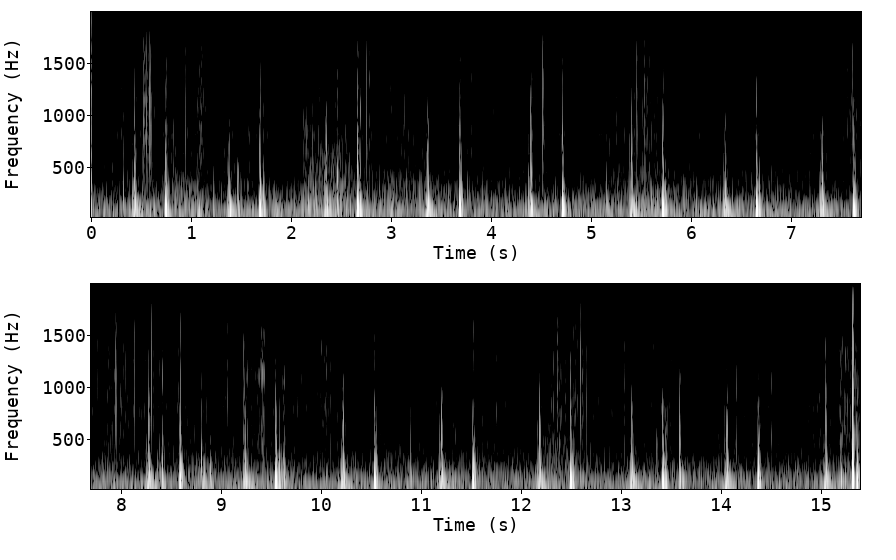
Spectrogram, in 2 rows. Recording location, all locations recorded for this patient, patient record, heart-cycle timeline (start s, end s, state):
tricuspid valve (TV)
aortic valve (AV)+pulmonary valve (PV)+tricuspid valve (TV)+mitral valve (MV)
#Age: Child
#Sex: Female
#Height: 111.0 cm
#Weight: 20.4 kg
#Pregnancy status: False
#Murmur: Absent
#Murmur locations: nan
#Most audible location: nan
#Systolic murmur timing: nan
#Systolic murmur shape: nan
#Systolic murmur grading: nan
#Systolic murmur pitch: nan
#Systolic murmur quality: nan
#Diastolic murmur timing: nan
#Diastolic murmur shape: nan
#Diastolic murmur grading: nan
#Diastolic murmur pitch: nan
#Diastolic murmur quality: nan
#Outcome: Normal
#Campaign: 2015 screening campaign
0.00	0.37	unannotated
0.37	0.54	S1
0.54	0.70	systole
0.70	0.82	S2
0.82	1.36	diastole
1.36	1.50	S1
1.50	1.66	systole
1.66	1.82	S2
1.82	2.30	diastole
2.30	2.44	S1
2.44	2.62	systole
2.62	2.78	S2
2.78	3.34	diastole
3.34	3.48	S1
3.48	3.64	systole
3.64	3.78	S2
3.78	4.36	diastole
4.36	4.50	S1
4.50	4.66	systole
4.66	4.80	S2
4.80	5.38	diastole
5.38	5.52	S1
5.52	5.68	systole
5.68	5.82	S2
5.82	6.32	diastole
6.32	6.46	S1
6.46	6.64	systole
6.64	6.76	S2
6.76	7.28	diastole
7.28	7.40	S1
7.40	7.58	systole
7.58	7.72	S2
7.72	8.24	diastole
8.24	8.38	S1
8.38	8.54	systole
8.54	8.68	S2
8.68	9.20	diastole
9.20	9.34	S1
9.34	9.54	systole
9.54	9.68	S2
9.68	10.18	diastole
10.18	10.30	S1
10.30	10.50	systole
10.50	10.64	S2
10.64	11.18	diastole
11.18	11.30	S1
11.30	11.48	systole
11.48	11.62	S2
11.62	12.15	diastole
12.15	12.28	S1
12.28	12.44	systole
12.44	12.64	S2
12.64	13.06	diastole
13.06	13.20	S1
13.20	13.38	systole
13.38	13.52	S2
13.52	14.01	diastole
14.01	14.16	S1
14.16	14.33	systole
14.33	14.48	S2
14.48	14.99	diastole
14.99	15.14	S1
15.14	15.39	unannotated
